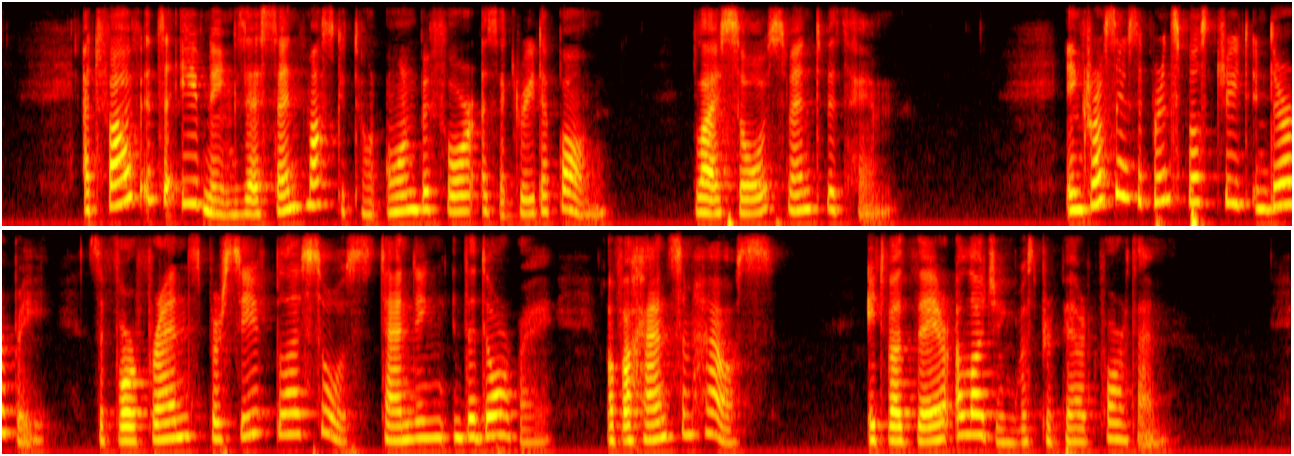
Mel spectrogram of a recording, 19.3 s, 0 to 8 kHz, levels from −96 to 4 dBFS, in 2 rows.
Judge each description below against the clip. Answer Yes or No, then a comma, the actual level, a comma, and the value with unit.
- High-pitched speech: Yes, high, 225 Hz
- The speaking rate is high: No, average, 145 wpm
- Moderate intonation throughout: No, wide, 5.9 semitones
